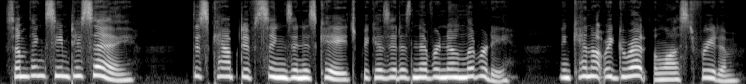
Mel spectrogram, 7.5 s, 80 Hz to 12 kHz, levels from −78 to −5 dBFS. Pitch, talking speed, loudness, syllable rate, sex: 270 Hz, 175 wpm, -15 LUFS, 5.7 syllables/s, female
